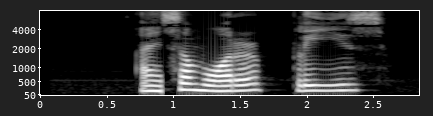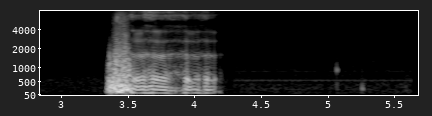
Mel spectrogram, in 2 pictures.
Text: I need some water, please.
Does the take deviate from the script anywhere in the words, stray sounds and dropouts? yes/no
yes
